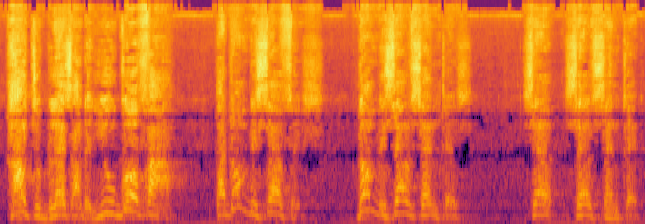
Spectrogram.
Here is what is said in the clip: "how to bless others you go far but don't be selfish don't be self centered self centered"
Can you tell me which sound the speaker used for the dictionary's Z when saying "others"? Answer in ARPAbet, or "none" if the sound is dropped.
none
